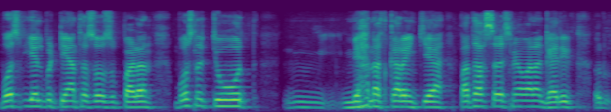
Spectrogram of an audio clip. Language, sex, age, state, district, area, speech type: Kashmiri, male, 18-30, Jammu and Kashmir, Anantnag, rural, spontaneous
